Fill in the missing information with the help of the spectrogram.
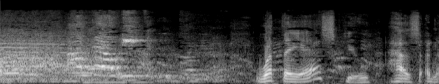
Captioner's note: blows whistle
